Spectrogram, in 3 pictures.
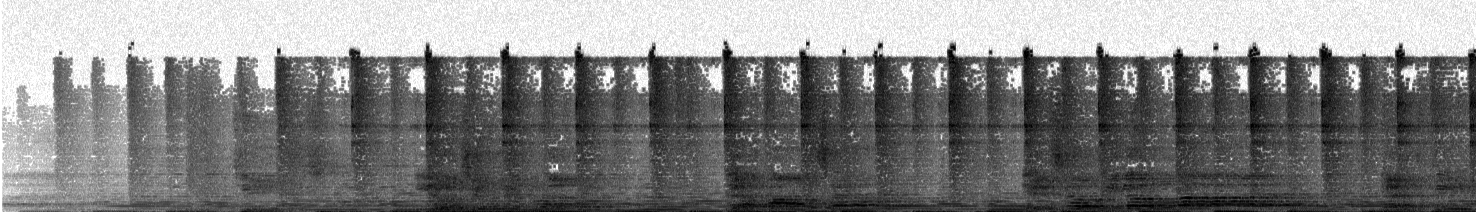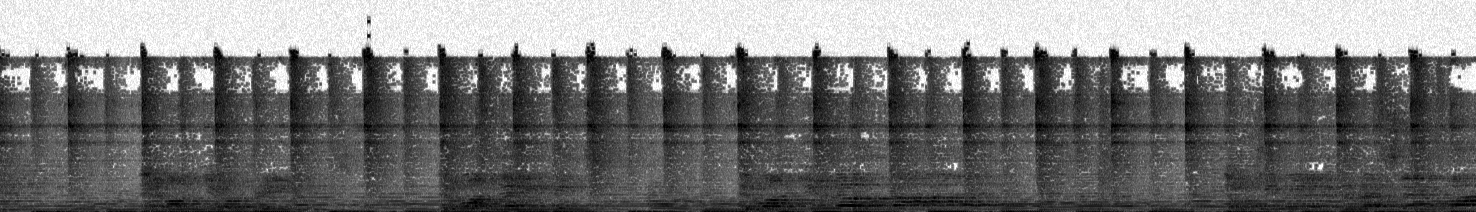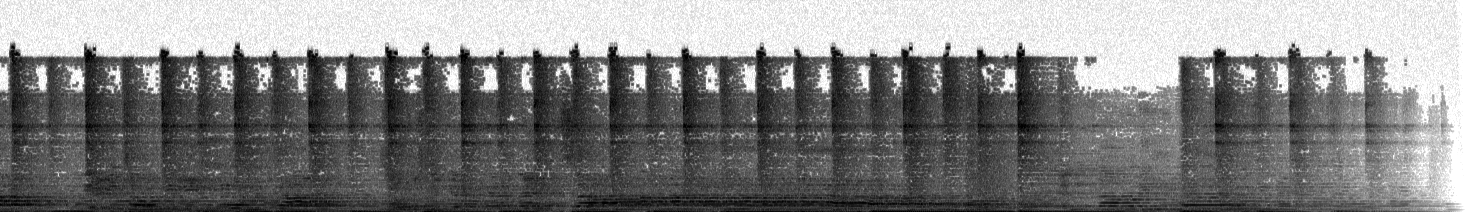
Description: Eén repetitie was in een garaga… dat gaf nogal wat galm….
Stukje met galm:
